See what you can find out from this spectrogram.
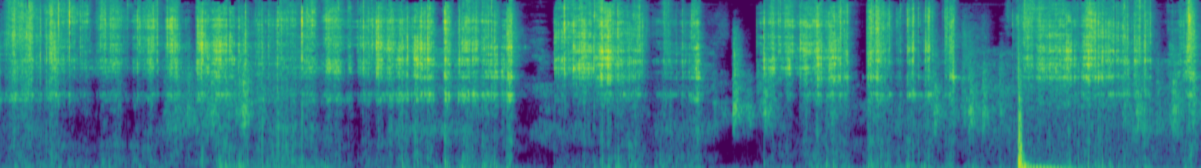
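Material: Shell.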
